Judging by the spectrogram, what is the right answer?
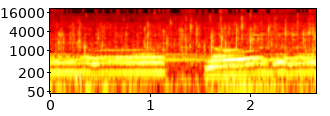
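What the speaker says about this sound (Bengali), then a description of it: "বাটাটা এবার ভালো করে একটু কষিয়ে নেব" Ground onion and ginger paste sautéing in a pan, a steady soft sizzle running throughout beneath tonal background music.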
